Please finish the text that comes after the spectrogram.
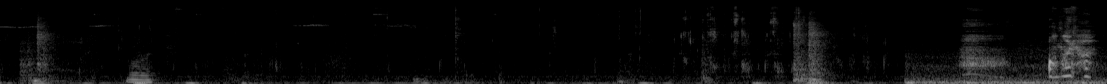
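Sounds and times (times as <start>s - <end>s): chewing a sandwich: 0.8s - 9.1s.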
